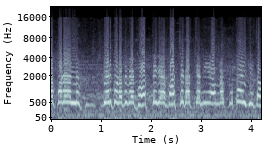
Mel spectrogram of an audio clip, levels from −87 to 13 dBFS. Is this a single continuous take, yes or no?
yes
